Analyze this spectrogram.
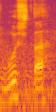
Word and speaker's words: Worcester: is still here we're going to worcester pronounced worcester instead of how people in massachusetts would pronounced it which is wooster and there could be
